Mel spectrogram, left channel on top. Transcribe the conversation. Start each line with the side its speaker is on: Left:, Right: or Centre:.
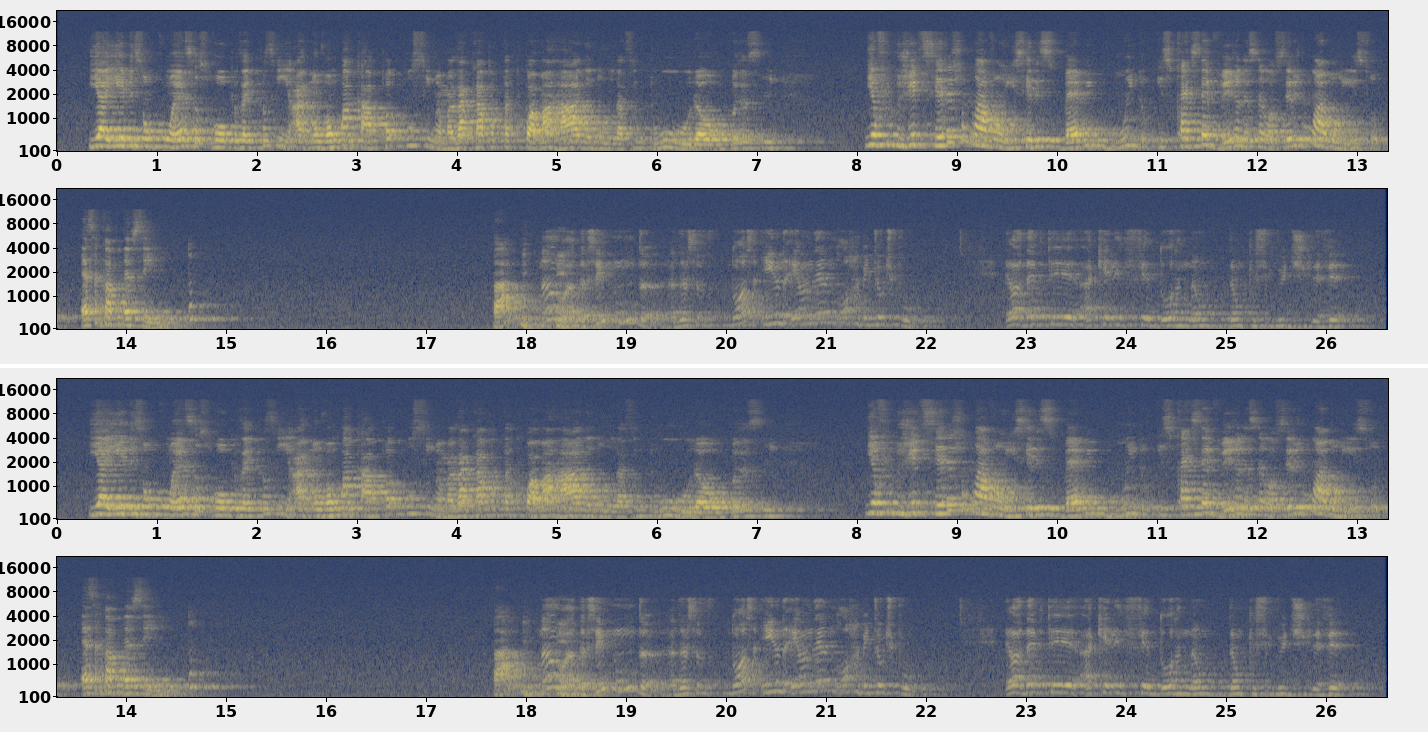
Left: E aí eles vão com essas roupas. Aí, tipo assim, ah, não vão com a capa por cima, mas a capa tá, tipo, amarrada no, na cintura, ou alguma coisa assim. E eu fico, gente, se eles não lavam isso, eles bebem muito, isso cai cerveja nesse negócio. Se eles não lavam isso, essa capa deve ser imunda, sabe?
Right: Não,
Left: <laughs>
Right: ela deve ser imunda. Ela deve ser. Nossa, e ainda, ela ainda é enorme, então, tipo, ela deve ter aquele fedor não, não possível de descrever,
